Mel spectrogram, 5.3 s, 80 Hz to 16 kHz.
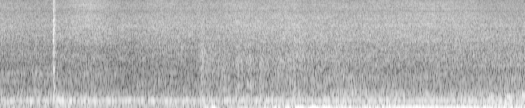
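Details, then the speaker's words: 2011 Toyota Corolla 1.3 manual, cold start with low coolant temperature: engine catches after a couple of seconds and climbs to a steady raised idle over fan hiss; normal cold fast idle. The car also has heat-up, misfire and long-start complaints. "ये RVM लो है। Temperature लो है। RVM high है।"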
